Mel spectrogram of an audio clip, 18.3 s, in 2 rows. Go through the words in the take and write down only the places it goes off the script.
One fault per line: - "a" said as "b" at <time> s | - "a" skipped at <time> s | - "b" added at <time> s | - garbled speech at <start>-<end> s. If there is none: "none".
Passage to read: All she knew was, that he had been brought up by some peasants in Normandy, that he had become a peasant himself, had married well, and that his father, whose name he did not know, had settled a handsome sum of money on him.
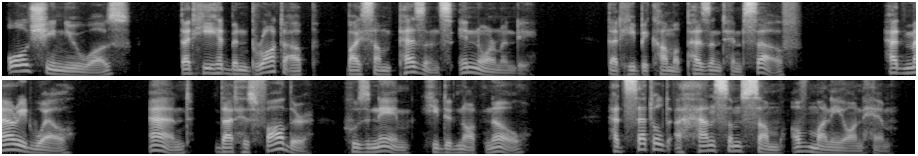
- "had" skipped at 6.3 s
